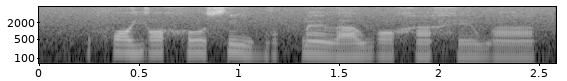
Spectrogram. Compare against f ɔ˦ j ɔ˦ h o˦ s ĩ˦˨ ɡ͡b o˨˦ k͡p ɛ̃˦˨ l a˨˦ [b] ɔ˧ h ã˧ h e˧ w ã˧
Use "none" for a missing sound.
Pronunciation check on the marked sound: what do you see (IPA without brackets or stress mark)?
w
